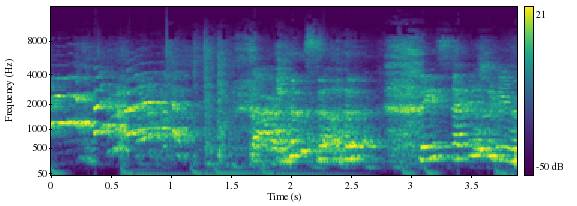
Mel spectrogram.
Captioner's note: screams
